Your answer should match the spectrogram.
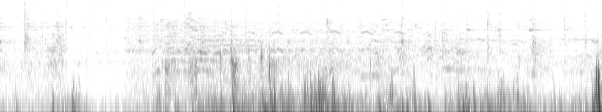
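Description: Footsteps on wet tarmac as the person filming walks, over a low rumble of wind and handling on the phone's microphone.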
